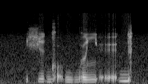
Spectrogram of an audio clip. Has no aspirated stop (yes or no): yes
